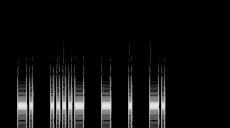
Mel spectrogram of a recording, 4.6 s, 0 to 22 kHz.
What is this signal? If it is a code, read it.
Morse code, heard as a keyed tone, about 20 wpm, spaced as for 14 wpm, 700 Hz. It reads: N4TEN
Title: 062 Lesson 11g - Letter h - Call Signs 20wpm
